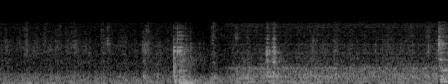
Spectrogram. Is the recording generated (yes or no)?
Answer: no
